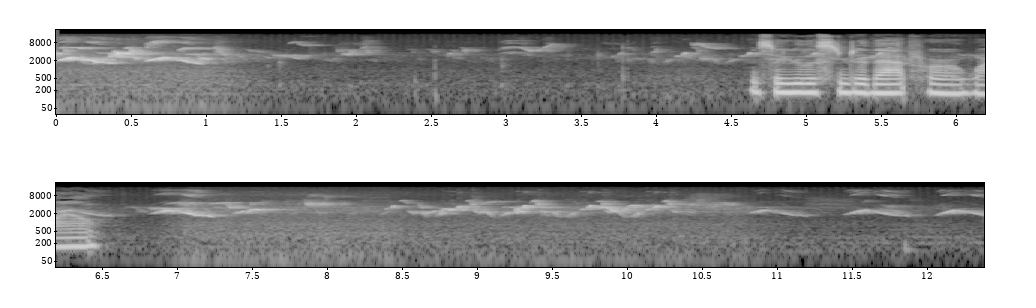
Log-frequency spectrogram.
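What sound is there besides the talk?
birds chirping and singing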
